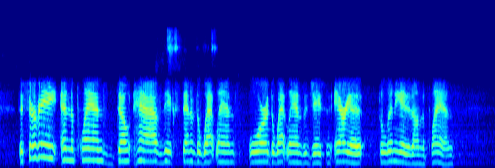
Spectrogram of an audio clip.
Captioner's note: phone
